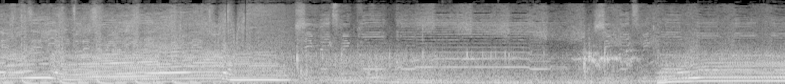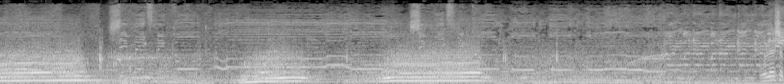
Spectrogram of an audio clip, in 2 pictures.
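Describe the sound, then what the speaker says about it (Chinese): A modified street car in a video game police chase revs hard in repeated loud surges, with tires squealing and skidding between bursts of acceleration. "无论是暴躁的油门声，还是灵敏的刹车，都能看出来这辆车老哥花费了不少心思改装。"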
